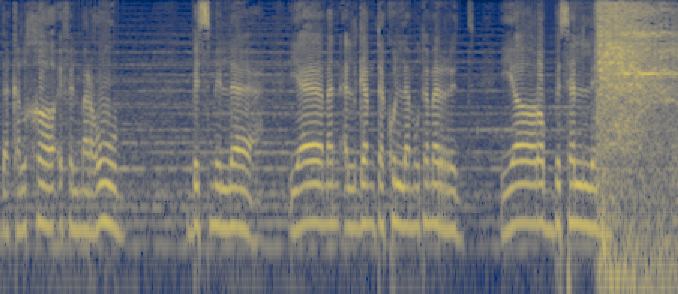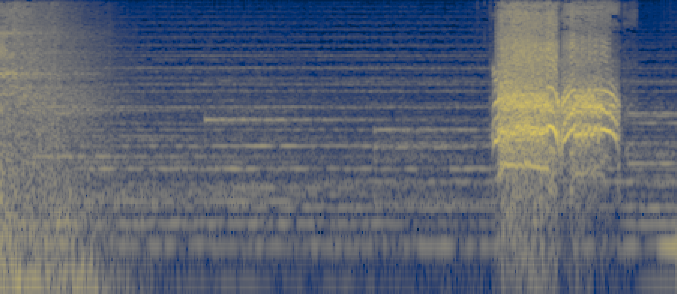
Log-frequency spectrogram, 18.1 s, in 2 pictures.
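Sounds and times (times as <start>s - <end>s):
speech: 0.0s - 1.8s, 2.5s - 8.3s
man screaming in terror: 15.6s - 17.6s.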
